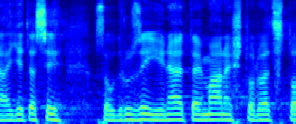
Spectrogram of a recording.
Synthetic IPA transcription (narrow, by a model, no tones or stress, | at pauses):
najɟɛt̪ɛsɪ | sowd̪ɾuzɪjɪnɛːt̪ɛmanɛʃt̪odvɛt͡st̪o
